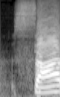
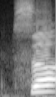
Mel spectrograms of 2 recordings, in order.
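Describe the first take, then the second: First: The vowel is an open 'ah' sound. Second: The vowel is a central 'er' sound. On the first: The speaker calls it wrong. "Don't pronounce that as Sar" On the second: The speaker calls it right. "it's Sir"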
